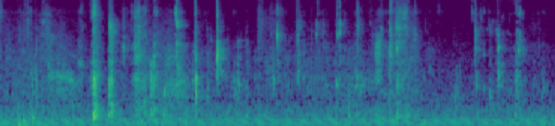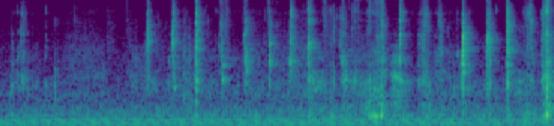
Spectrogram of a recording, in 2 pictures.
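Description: Close-miked chewing and biting of braised octopus: wet clicking mouth sounds that come in quick runs, thickest in the last few seconds, over a steady low hum.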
